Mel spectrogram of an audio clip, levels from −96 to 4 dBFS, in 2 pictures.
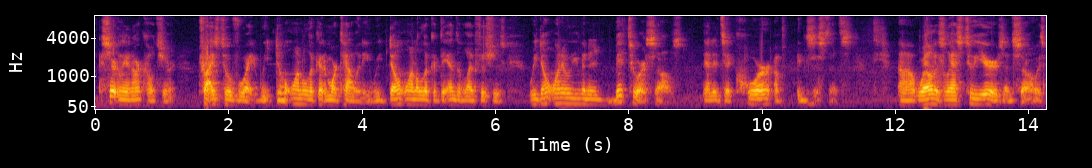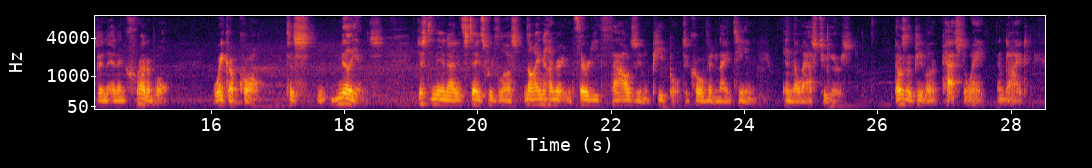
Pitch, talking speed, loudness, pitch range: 110 Hz, 175 wpm, -18 LUFS, 100-115 Hz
